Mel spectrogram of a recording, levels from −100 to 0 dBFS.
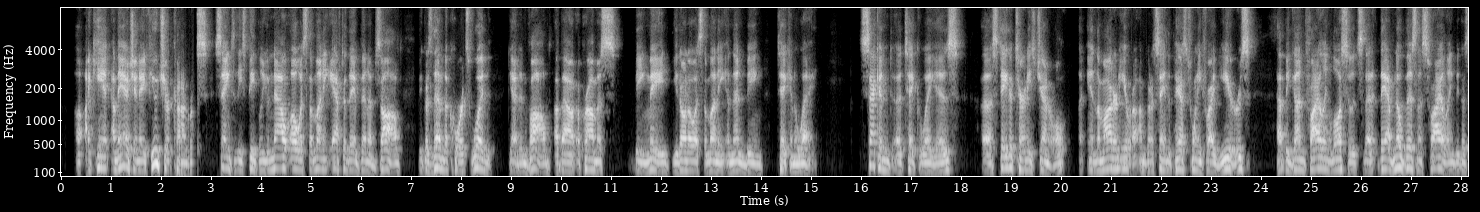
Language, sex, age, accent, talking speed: English, male, 50-69, American, 165 wpm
